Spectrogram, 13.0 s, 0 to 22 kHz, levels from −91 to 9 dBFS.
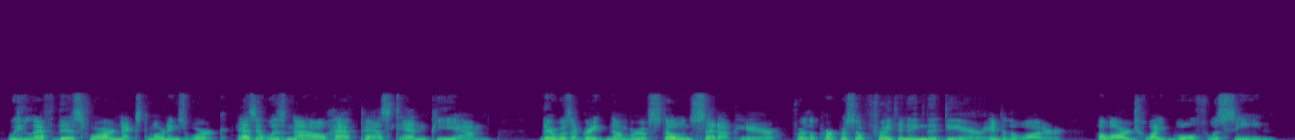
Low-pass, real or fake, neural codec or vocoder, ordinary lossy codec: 7.2 kHz; real; none; MP3, 64 kbps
